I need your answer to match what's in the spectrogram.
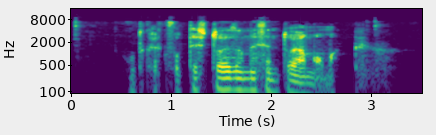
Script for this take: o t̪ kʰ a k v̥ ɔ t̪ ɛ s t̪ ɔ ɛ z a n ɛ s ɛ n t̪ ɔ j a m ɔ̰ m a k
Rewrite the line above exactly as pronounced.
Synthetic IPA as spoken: o t̪ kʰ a k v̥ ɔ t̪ ɛ s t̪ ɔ ɛ z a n ɛ s ɛ n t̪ ɔ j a m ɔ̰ m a k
